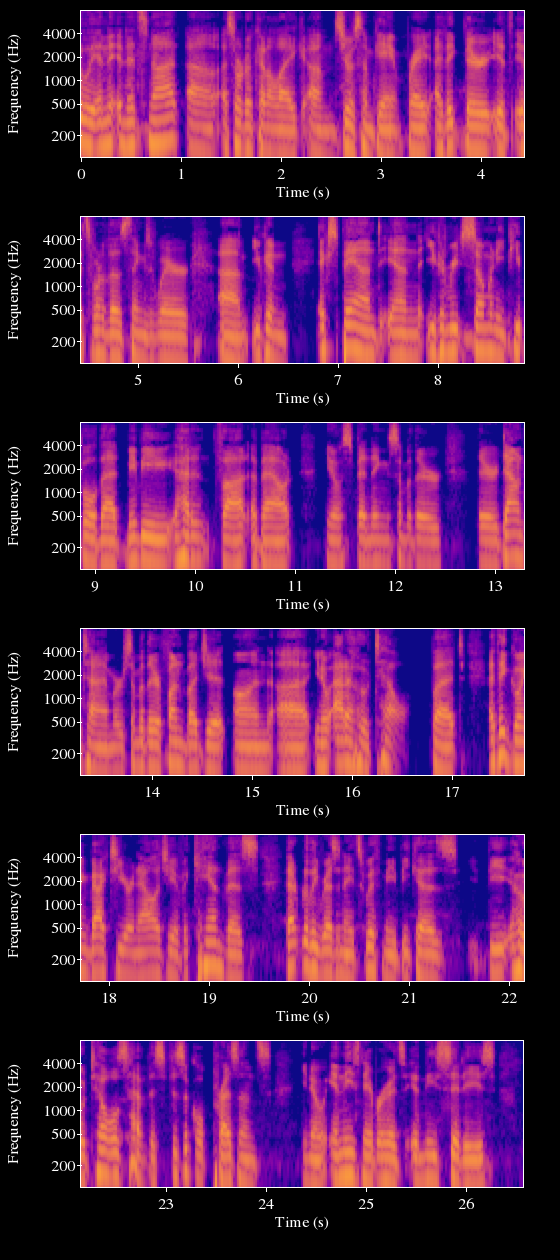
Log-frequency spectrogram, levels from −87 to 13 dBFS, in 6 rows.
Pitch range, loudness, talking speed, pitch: 125-145 Hz, -19 LUFS, 210 wpm, 130 Hz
